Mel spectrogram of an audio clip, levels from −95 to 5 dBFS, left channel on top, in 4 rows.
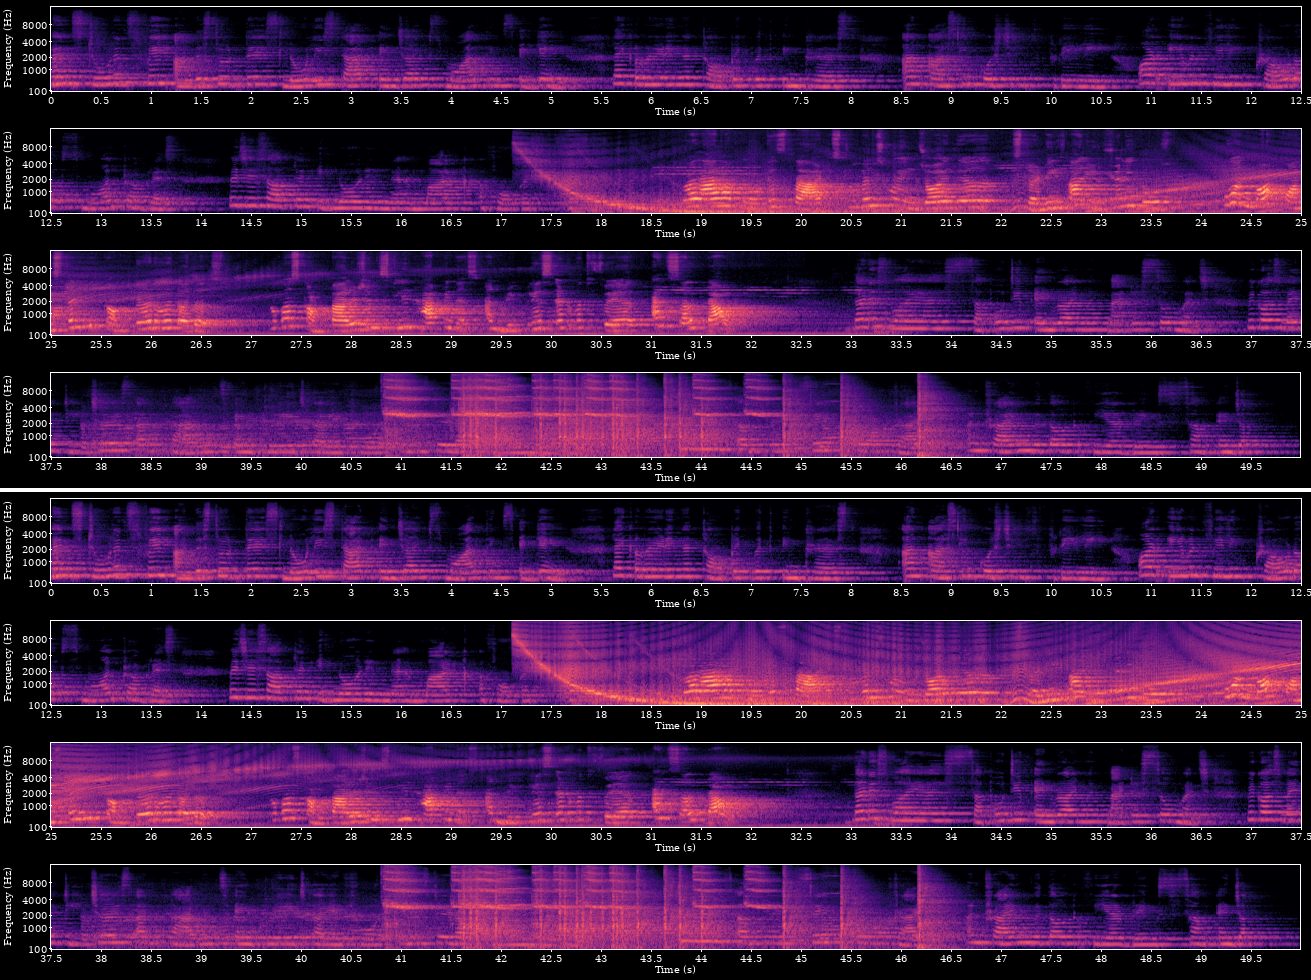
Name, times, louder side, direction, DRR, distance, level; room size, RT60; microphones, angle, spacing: voice 1, 0.0-13.9 14.3-18.0 33.0-43.1 43.7-49.4, right 1 dB, 20° right, 2 dB, 1.3 m, -39 dB
sound 1, 17.1-28.3 28.6-28.8, right 8 dB, 80° right, 0.3 m, -30 dB
voice 2, 18.8-23.7 24.2-26.7 27.2-31.9, left 2 dB, 65° left, 6 dB, 1.0 m, -22 dB
sound 2, 37.8-46.3, equal, 85° left, 3.2 m, -46 dB
Fireworks, 40.8-41.2 41.5-44.2 44.4-44.9 45.4-45.5 46.2-46.3, right 1 dB, ahead, 1.6 m, -27 dB
10.5 x 7.5 x 6.9 m, 1.5 s
head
